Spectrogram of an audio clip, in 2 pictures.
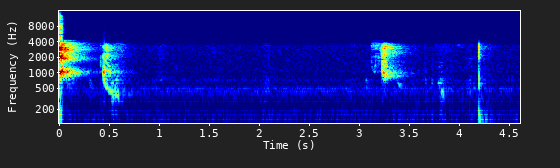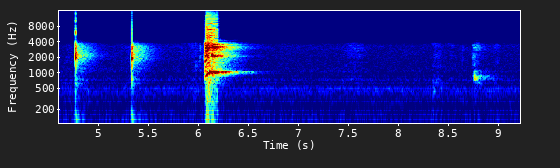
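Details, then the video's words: French Bulldog, a male, trying to bark and making funny noises indoors; short scattered huffs, brief muffled woofs and sharp clicks spread over several seconds, with quiet gaps between. "French Bulldog makes funny noises"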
